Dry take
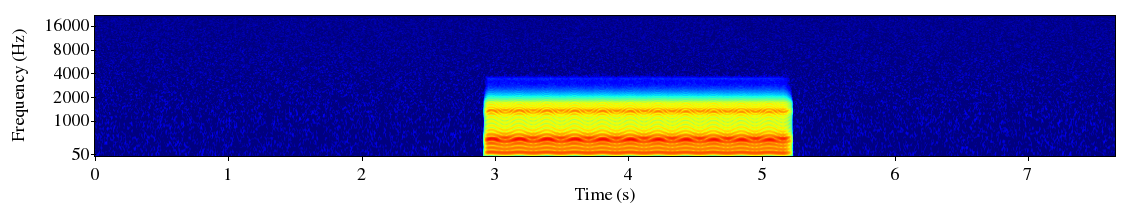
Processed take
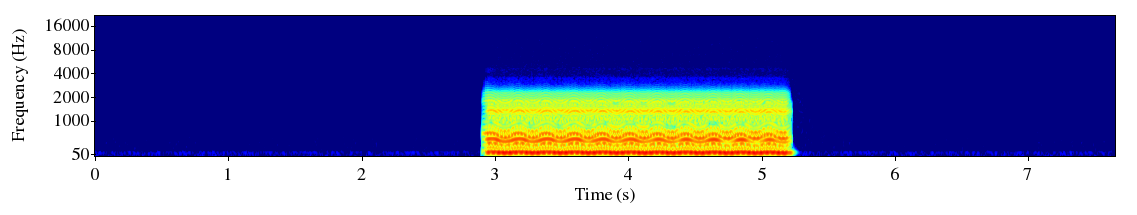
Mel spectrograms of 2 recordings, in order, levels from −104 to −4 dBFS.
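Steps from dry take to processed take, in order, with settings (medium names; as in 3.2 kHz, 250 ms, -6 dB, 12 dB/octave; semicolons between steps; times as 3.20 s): level-controlled noise filter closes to 490 Hz, open at -14 dBFS; harmony voices -4 st -11 dB, +5 st -7 dB; resonant low shelf 140 Hz +7 dB, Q 3; trim -6 dB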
